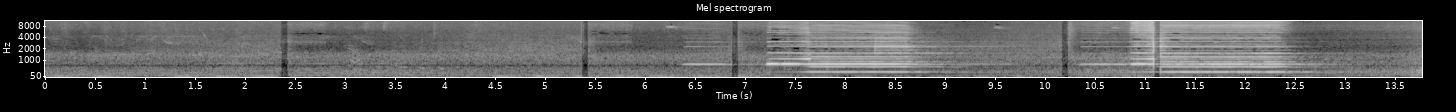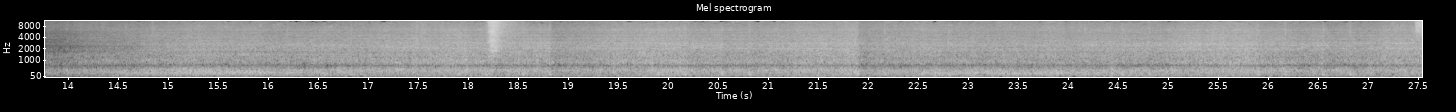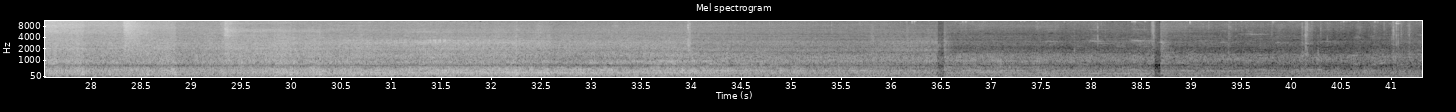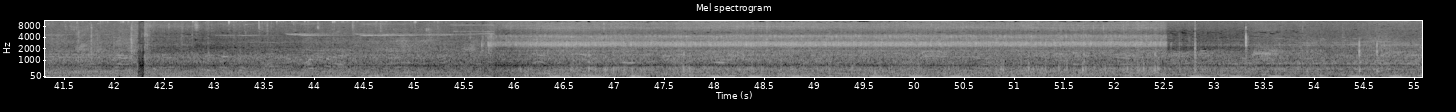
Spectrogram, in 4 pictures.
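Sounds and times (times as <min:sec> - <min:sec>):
train horn blasts: 0:06.4 - 0:13.2
train wheels rumbling on rails: 0:12.5 - 0:55.0.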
